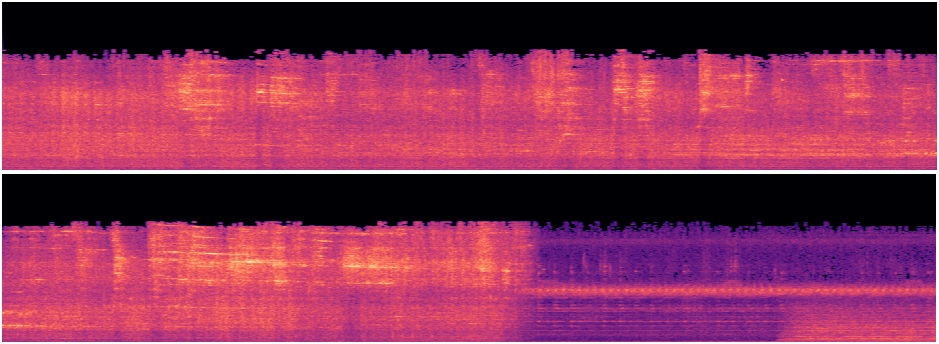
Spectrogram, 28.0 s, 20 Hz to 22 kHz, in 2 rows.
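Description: Long freight train of autorack cars rolling past, a continuous rumble and rattle of wheels on rail with a thin steady squeal. About 22 seconds in this gives way abruptly to a quieter low engine hum, and near the end a CSX ES44AH locomotive sounds its multi-note air horn as it approaches.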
